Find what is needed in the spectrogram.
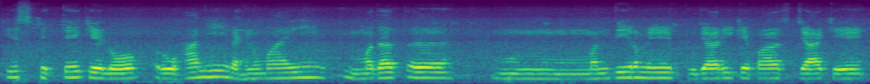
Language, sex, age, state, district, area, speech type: Urdu, male, 18-30, Telangana, Hyderabad, urban, spontaneous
